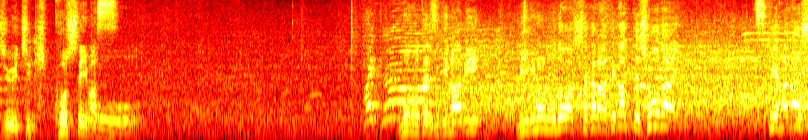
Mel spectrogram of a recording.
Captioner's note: throat push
